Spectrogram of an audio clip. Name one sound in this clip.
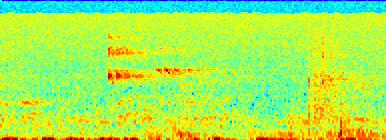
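Sports shoes squeak sharply on a hard court floor in a large hall.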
